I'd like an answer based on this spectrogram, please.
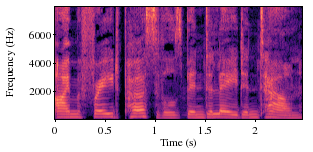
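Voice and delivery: ordinary talk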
